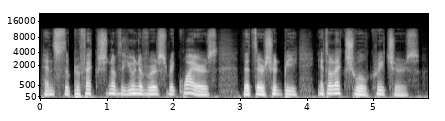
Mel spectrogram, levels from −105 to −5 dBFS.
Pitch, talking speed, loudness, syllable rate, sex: 130 Hz, 135 wpm, -18 LUFS, 5.5 syllables/s, male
